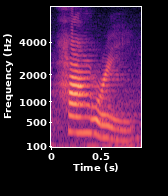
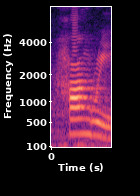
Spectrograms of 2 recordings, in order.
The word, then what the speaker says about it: hungry: Hungry, âm mũ này chúng ta nhớ nhất nó khoảng giữa âm á và âm ớ. Hungry, đừng đọc là hungry nhé. Hungry là chúng ta đọc hơi nặng. Hungry, hungry, đi ngang huyền xuống.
